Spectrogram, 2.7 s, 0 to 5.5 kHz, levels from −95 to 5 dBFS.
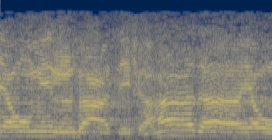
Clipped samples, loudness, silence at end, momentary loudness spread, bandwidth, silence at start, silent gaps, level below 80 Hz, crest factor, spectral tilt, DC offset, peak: under 0.1%; -19 LUFS; 0 s; 3 LU; 5.2 kHz; 0 s; none; -56 dBFS; 12 dB; -5.5 dB/octave; 0.2%; -6 dBFS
